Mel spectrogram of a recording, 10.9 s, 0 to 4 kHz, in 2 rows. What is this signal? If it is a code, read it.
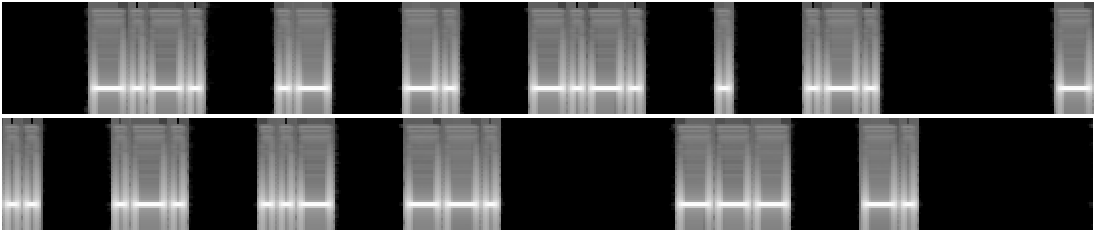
Morse code, heard as a keyed tone, about 25 wpm, spaced as for 15 wpm, 550 Hz. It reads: CANCER DRUG ON
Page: news-headlines-in-morse-code-at-15-wpm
